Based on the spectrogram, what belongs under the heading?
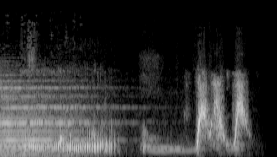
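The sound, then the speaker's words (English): A human voice imitates a panther's roar: a long, rumbling growl, a short pause, then two rising-and-falling snarling yowls, loud. “for that lovely ram, ram, ram roar.”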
